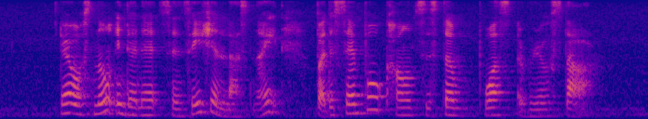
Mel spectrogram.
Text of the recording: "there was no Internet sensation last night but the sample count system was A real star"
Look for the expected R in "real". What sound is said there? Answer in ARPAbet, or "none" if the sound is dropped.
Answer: R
